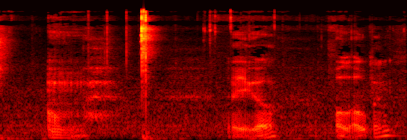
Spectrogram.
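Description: A plastic cap snaps off a small vial with a click.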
